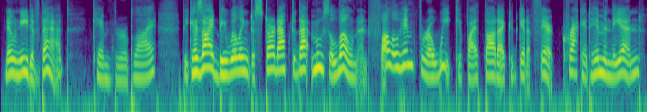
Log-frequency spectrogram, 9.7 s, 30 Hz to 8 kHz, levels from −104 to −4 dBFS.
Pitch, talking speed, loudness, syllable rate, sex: 205 Hz, 230 wpm, -20 LUFS, 5.4 syllables/s, female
